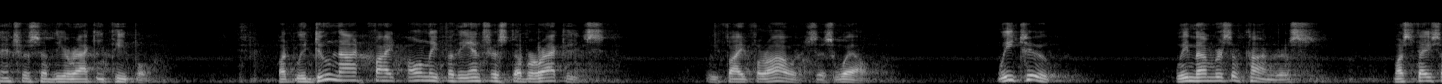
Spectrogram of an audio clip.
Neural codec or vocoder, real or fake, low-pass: codec, 16 kHz, 4 kbps, FunCodec, trained on Chinese and English, 50 frames a second; fake; 7.2 kHz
